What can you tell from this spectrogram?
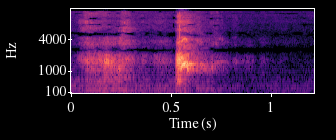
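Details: Bjorn, a young male Scottish Terrier newly adopted into the home, at play with older sister dog Savannah after sorting out who is boss: a soft yip-like sound, then a single sharp, bright bark cut off quickly.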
